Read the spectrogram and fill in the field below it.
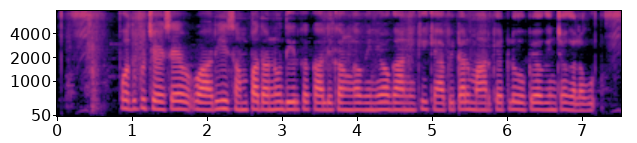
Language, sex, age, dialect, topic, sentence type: Telugu, male, 36-40, Central/Coastal, banking, statement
